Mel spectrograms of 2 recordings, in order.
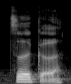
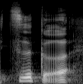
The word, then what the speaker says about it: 资格: He just pronounced that a little bit wrong. 资格. I don't know why he pronounced it like that, but 资格 should be 资格.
